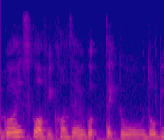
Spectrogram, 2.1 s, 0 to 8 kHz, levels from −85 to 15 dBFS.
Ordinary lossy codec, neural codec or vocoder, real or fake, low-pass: none; none; real; 7.2 kHz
